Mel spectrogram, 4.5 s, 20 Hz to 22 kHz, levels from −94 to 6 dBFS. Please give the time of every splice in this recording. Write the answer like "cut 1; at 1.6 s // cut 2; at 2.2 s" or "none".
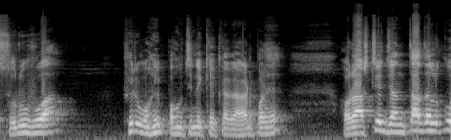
none

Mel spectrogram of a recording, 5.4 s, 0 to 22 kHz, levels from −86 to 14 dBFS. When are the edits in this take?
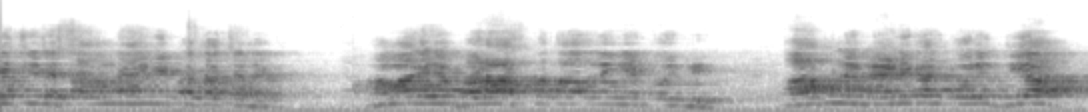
cut 1; at 1.8 s

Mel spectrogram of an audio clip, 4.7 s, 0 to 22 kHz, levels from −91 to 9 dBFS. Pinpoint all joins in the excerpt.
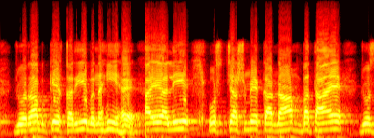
cut 1; at 1.8 s

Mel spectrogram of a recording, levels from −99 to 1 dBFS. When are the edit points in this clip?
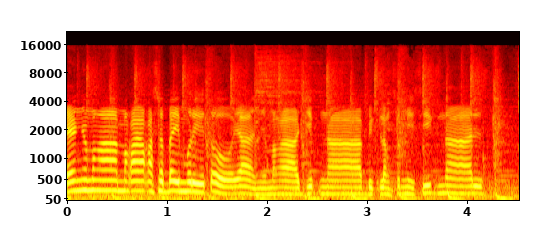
none

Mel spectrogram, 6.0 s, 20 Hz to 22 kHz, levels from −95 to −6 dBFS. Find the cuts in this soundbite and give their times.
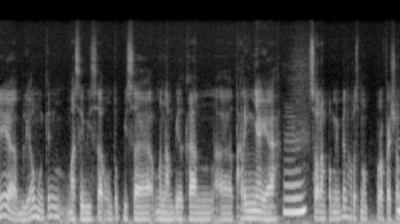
cut 1; at 4.7 s

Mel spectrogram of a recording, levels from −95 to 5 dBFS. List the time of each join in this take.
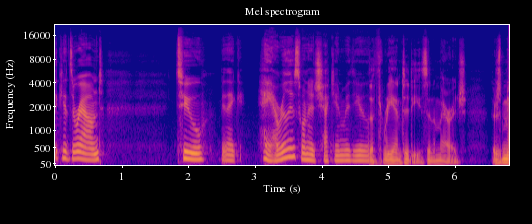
cut 1; at 4.7 s

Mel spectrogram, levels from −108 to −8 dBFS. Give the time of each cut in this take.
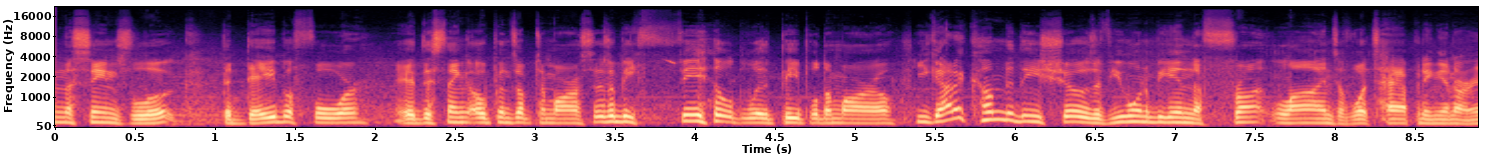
cut 1; at 1.1 s // cut 2; at 5.3 s

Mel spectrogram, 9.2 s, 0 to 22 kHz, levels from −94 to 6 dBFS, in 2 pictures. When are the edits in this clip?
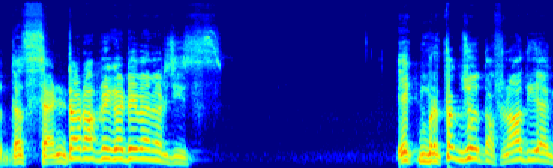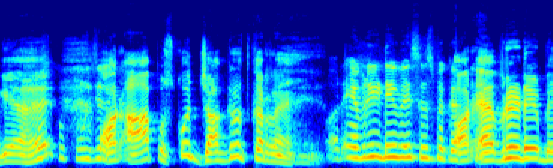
none

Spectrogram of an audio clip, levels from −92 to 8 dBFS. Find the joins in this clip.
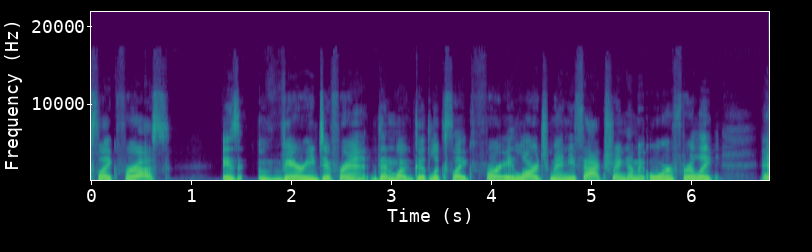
none

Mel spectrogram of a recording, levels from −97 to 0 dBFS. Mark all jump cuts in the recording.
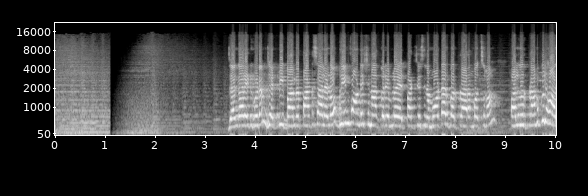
none

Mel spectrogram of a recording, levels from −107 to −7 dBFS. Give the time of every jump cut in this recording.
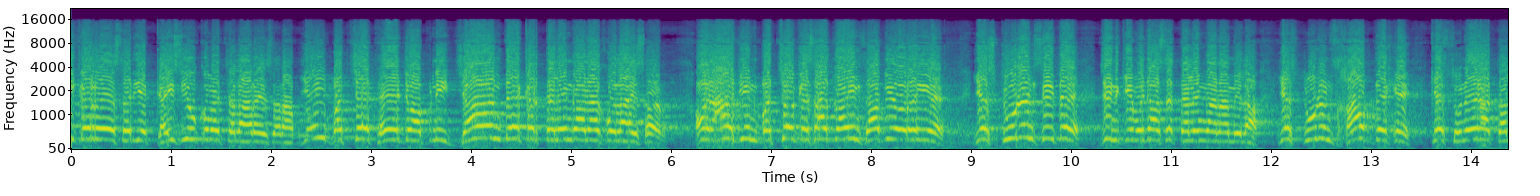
cut 1; at 2.3 s

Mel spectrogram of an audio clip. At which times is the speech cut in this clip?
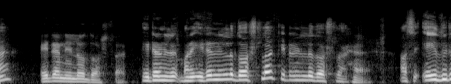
none

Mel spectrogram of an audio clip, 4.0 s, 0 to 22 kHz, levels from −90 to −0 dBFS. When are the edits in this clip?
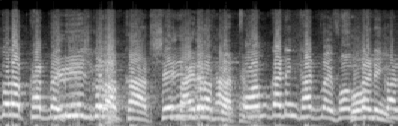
cut 1; at 2.4 s

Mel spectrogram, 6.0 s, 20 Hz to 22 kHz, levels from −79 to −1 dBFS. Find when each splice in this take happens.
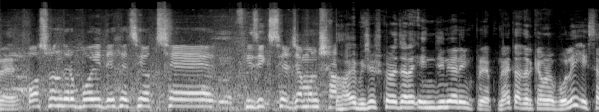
cut 1; at 3.4 s

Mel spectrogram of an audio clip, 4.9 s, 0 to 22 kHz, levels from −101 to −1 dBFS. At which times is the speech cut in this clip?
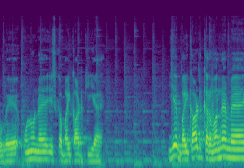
none

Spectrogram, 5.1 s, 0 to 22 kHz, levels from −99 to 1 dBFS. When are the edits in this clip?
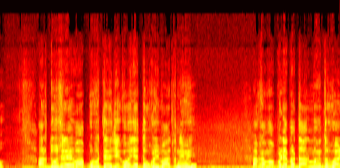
none

